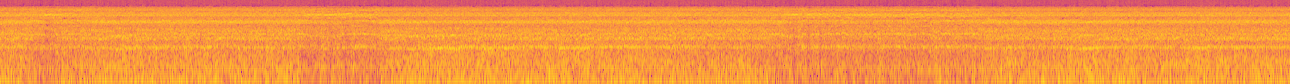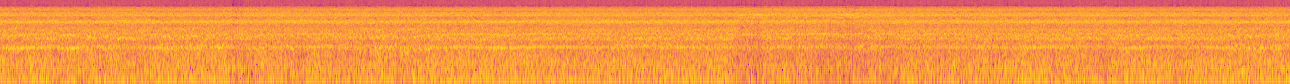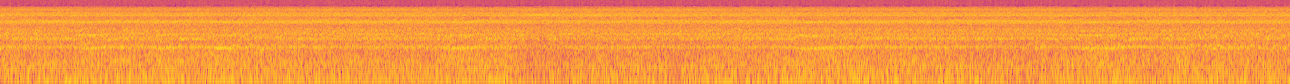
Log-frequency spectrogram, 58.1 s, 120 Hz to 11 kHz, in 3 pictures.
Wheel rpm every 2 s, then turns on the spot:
230, 230, 220, 220, 230, 230, 230, 230, 230, 220, 220, 220, 230, 220, 230, 230, 230, 230, 230, 220, 220, 230, 230, 230, 230, 230, 230, 230, 230.
none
